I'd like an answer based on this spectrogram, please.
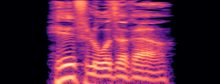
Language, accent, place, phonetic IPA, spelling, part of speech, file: German, Germany, Berlin, [ˈhɪlfloːzəʁɐ], hilfloserer, adjective, De-hilfloserer.ogg
- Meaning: inflection of hilflos: 1. strong/mixed nominative masculine singular comparative degree 2. strong genitive/dative feminine singular comparative degree 3. strong genitive plural comparative degree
